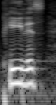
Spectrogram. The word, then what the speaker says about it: Pinis: know how you omit that's his name that's how it's pronounced i don't know how else we took a look at the player that is here on our side of the screen whose name is spelled p-i-n-i-s he it just so happens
